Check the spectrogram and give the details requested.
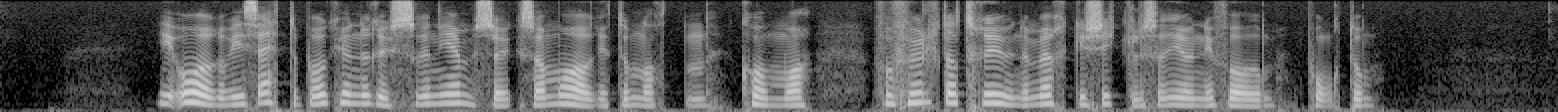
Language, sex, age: Norwegian, female, 26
